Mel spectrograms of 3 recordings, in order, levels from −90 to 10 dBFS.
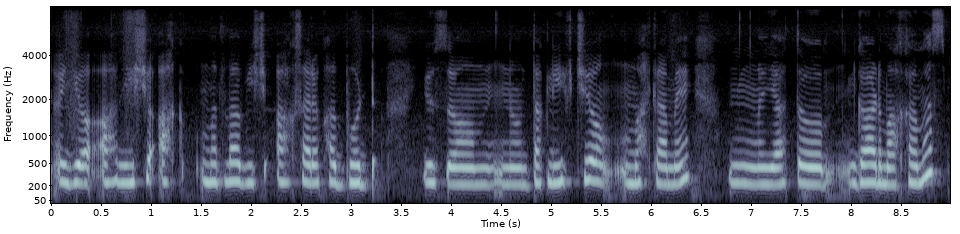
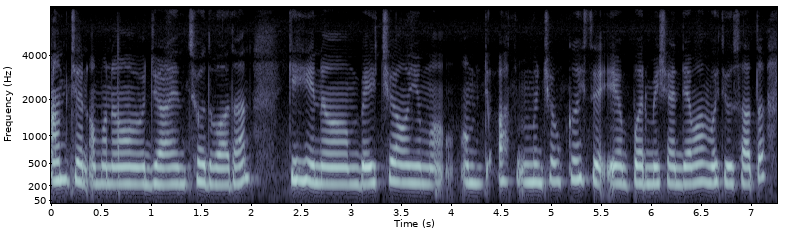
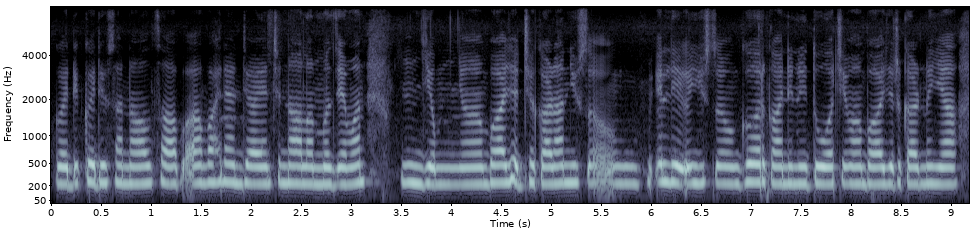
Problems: background sounds at intervals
